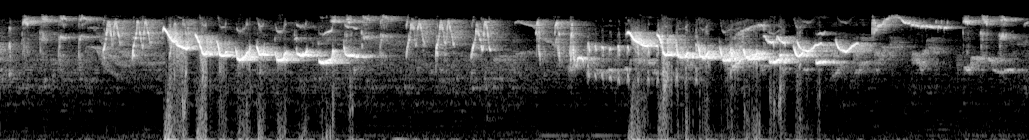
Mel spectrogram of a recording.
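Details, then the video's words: Oriental magpie-robin, full-roll 'tembak' song for teaching other birds: continuous high, scratchy warbling with descending whistled slurs and bursts of sharp ticking clicks. "Kacer gacor ful roll tembak cocok buat masteran"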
